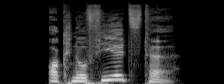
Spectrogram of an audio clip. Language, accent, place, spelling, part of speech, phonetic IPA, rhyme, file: German, Germany, Berlin, oknophilste, adjective, [ɔknoˈfiːlstə], -iːlstə, De-oknophilste.ogg
- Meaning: inflection of oknophil: 1. strong/mixed nominative/accusative feminine singular superlative degree 2. strong nominative/accusative plural superlative degree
